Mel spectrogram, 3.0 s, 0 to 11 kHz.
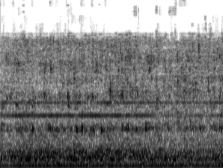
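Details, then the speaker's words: Old Rule 3700 pump running: steady rushing water over a constant motor hum, no rattle or surging; healthy with strong flow. "so we got the pump working just pumping the water through"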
